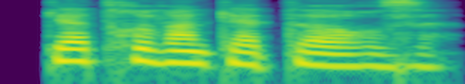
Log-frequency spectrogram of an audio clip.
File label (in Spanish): "quatre-vingt-quatorze", frances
